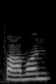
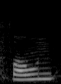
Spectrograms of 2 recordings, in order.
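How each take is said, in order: First: It is said as two syllables, faa-wan. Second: It is said with an ow diphthong. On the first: "फावन या फाउन नहीं पढ़ना है" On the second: "फावन या फाउन नहीं पढ़ना है"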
